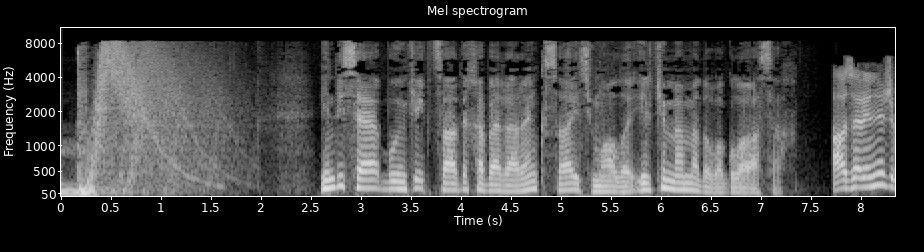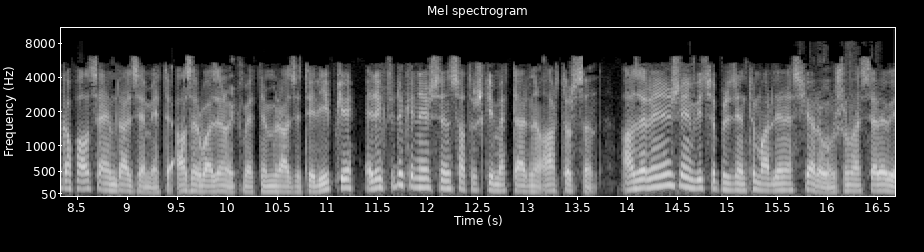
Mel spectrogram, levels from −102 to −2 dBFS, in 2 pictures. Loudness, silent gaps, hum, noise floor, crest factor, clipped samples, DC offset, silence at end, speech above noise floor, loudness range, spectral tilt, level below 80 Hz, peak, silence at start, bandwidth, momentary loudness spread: -24 LUFS; none; none; -54 dBFS; 16 dB; under 0.1%; under 0.1%; 0 s; 31 dB; 2 LU; -5 dB/octave; -42 dBFS; -8 dBFS; 0 s; 8.8 kHz; 5 LU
